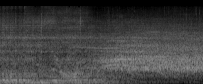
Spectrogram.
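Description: Live heavy metal band with distorted electric guitars and bass, heard through the arena PA, playing out the end of a song. About two seconds in the low end drops away and the arena crowd's cheering and screaming swells up and carries on.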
